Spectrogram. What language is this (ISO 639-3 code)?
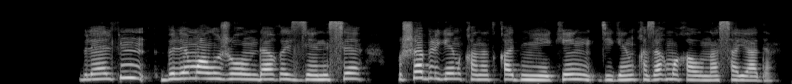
kaz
